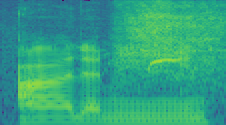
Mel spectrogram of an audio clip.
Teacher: bila kita berhenti dekat alamin tu, kita boleh baca 2, kita boleh baca 4, kita boleh baca 6. Tapi kalau kita sambung kata ke surah Al-Fatihah tadi, kita sambung Alaminir Rahman. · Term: mad arid lis sukun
